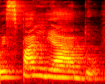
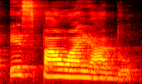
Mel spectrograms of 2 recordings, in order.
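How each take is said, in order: First: "espalhado" with a single palatal lh; "espalhado" said correctly, lh as one sound; right pronunciation. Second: "espalhado" with lh split into l plus i, like espal-iado; "espalhado" said wrongly, l and h sounded apart; wrong pronunciation. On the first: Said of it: "Eu falo espalhado". ("espalhado" certo, lh com um único som) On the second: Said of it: "Eu não falo espalhado". ("espalhado" errado, com o l e o h separados) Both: Shown as a demonstration.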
